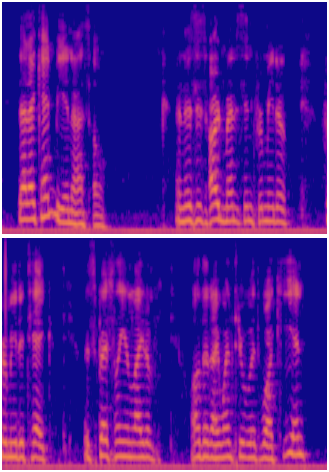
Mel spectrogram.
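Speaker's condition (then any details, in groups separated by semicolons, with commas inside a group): Cerebral palsy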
